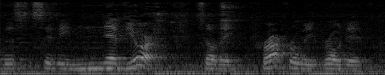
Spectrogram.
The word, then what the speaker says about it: New York: Anyone who speaks English properly knows that the EU sound in the English language is phonetically U. It's pronounced New York. Only Jews didn't pronounce it New York, they pronounced it New York.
